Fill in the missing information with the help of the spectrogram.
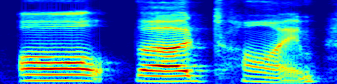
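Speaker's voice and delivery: "All the time" drawn out slowly, each word weighted; slow emphatic repeat. Real, not acted. Mother stresses "All the time" about her son's gaming. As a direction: drag out "All the time" to drive it home.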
